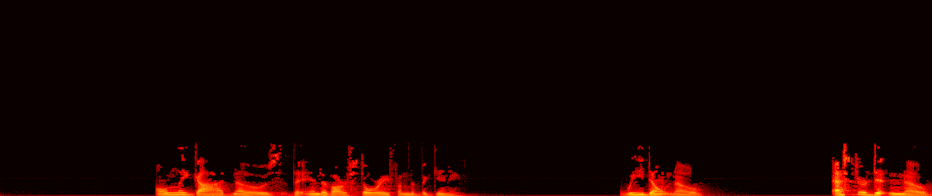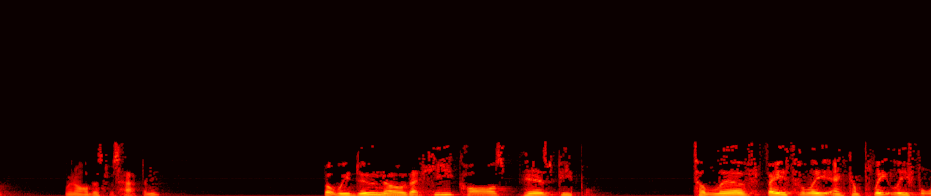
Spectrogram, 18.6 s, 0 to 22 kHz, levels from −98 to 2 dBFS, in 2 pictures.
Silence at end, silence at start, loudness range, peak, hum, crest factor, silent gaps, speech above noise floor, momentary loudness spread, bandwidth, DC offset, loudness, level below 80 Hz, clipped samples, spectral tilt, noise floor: 0 s; 1.55 s; 7 LU; -14 dBFS; none; 26 dB; none; 45 dB; 14 LU; 6 kHz; under 0.1%; -39 LUFS; -78 dBFS; under 0.1%; -6 dB/octave; -84 dBFS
